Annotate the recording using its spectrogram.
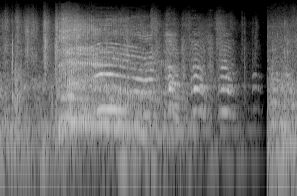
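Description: A long pitched, gliding sound with an echo effect, its repeats fading quickly and cutting off sharply just before the end.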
